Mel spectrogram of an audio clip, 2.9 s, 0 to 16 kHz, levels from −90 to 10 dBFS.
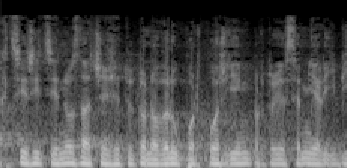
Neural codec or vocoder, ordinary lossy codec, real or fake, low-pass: vocoder, 44.1 kHz, 128 mel bands every 256 samples, BigVGAN v2; MP3, 48 kbps; fake; 14.4 kHz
